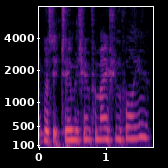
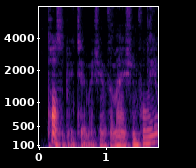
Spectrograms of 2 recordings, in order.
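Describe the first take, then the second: First: Very high, squeaky teasing question; high mock question. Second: Said in the usual way. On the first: Crafter teasing viewers about oversharing, very high mock voice. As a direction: ask it way up in a tiny high voice.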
